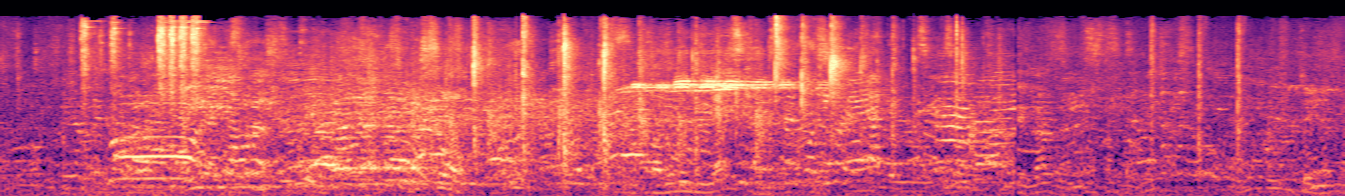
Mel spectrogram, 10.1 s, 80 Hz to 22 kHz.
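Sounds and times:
voices shouting and chattering: 0:00.0 - 0:10.0.

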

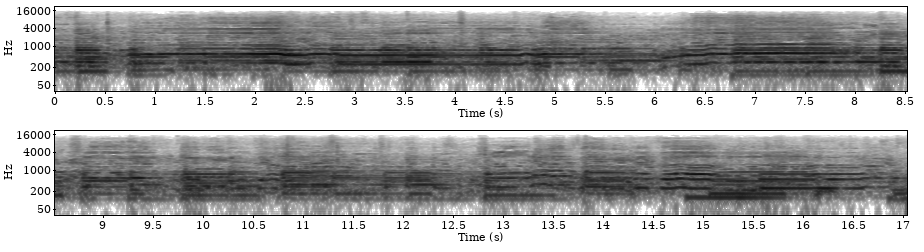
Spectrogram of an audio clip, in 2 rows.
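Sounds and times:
acoustic guitar strumming: 0:00.0 - 0:17.0
man singing: 0:00.0 - 0:17.0.

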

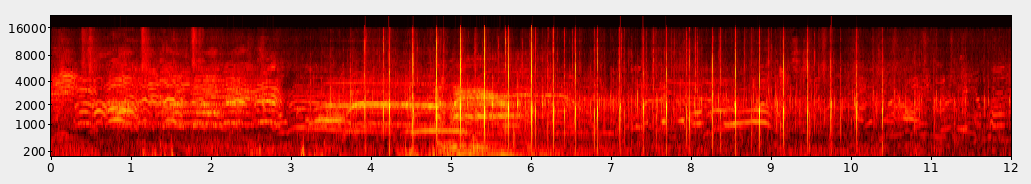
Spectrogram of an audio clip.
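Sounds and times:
crowd chattering and calling out: 0:00.0 - 0:12.0
hand claps: 0:03.9 - 0:10.7.

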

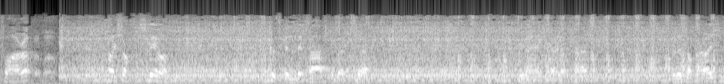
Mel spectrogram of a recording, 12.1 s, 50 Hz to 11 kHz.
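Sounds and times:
metal lathe running: 0:01.0 - 0:12.0.

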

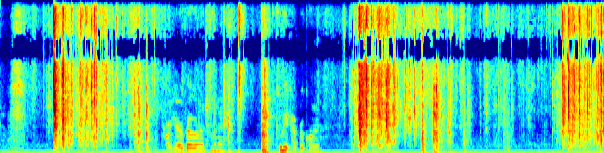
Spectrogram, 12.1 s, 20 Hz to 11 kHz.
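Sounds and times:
cards being shuffled: 0:00.8 - 0:03.2, 0:06.9 - 0:12.0.

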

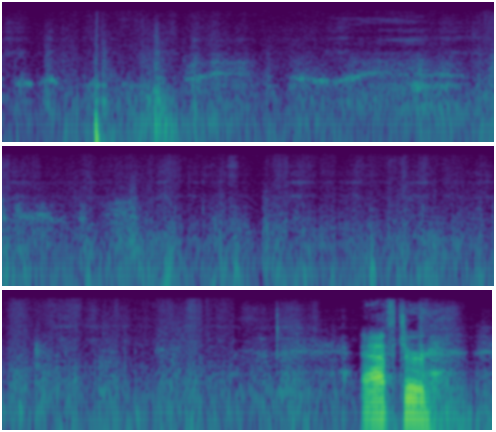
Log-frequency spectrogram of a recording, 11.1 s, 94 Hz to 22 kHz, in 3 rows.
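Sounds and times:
squeaks and handling noise: 0:00.0 - 0:10.0.

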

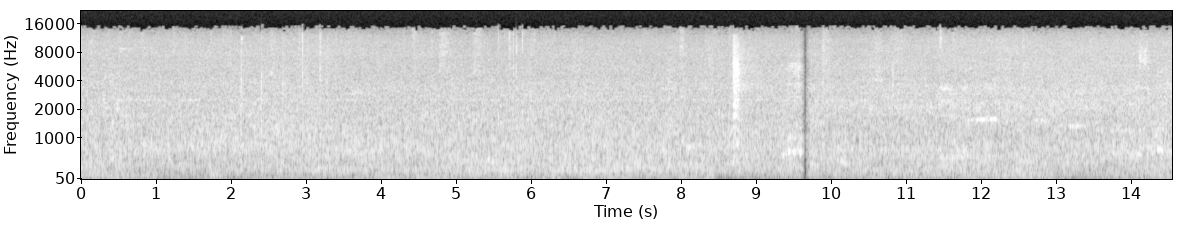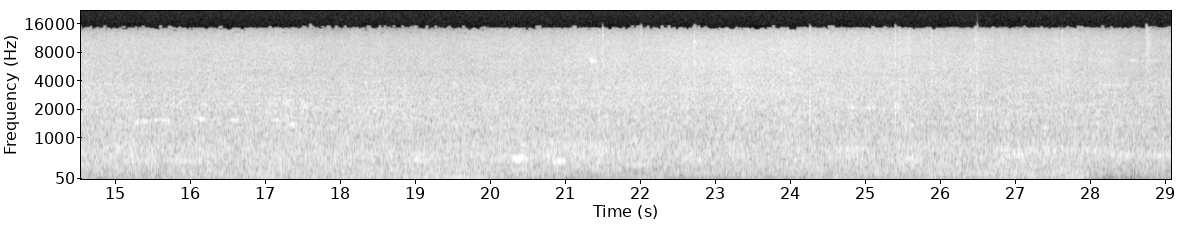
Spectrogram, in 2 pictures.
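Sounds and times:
microphone hiss: 0:00.0 - 0:29.0
people talking: 0:00.0 - 0:29.0.

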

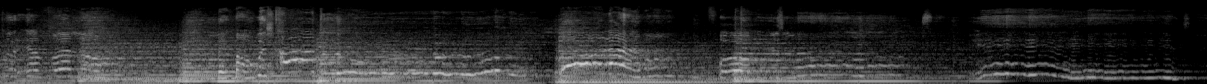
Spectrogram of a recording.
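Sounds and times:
backing music: 0:00.0 - 0:10.3.

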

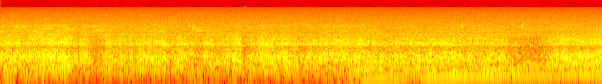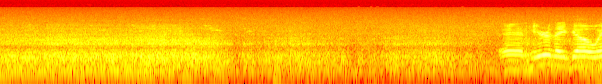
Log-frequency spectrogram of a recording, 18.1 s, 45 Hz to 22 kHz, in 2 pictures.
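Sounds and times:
low hum: 0:00.0 - 0:18.0
steady rushing noise: 0:00.0 - 0:18.0.

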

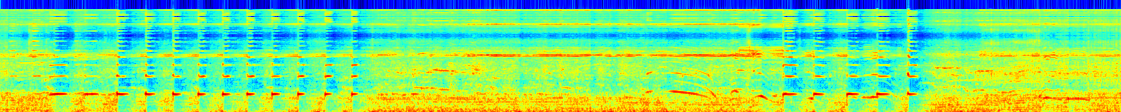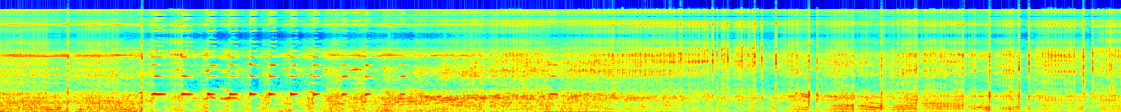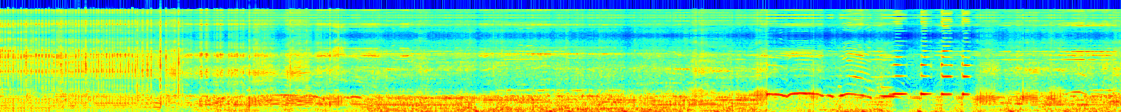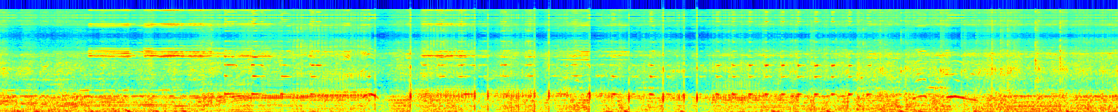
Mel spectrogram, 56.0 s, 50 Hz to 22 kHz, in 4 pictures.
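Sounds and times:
short horn toots: 0:00.0 - 0:04.8, 0:43.0 - 0:53.5
car and motorcycle engines running: 0:00.0 - 0:56.0
people shouting: 0:04.2 - 0:14.9, 0:37.4 - 0:39.5.

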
